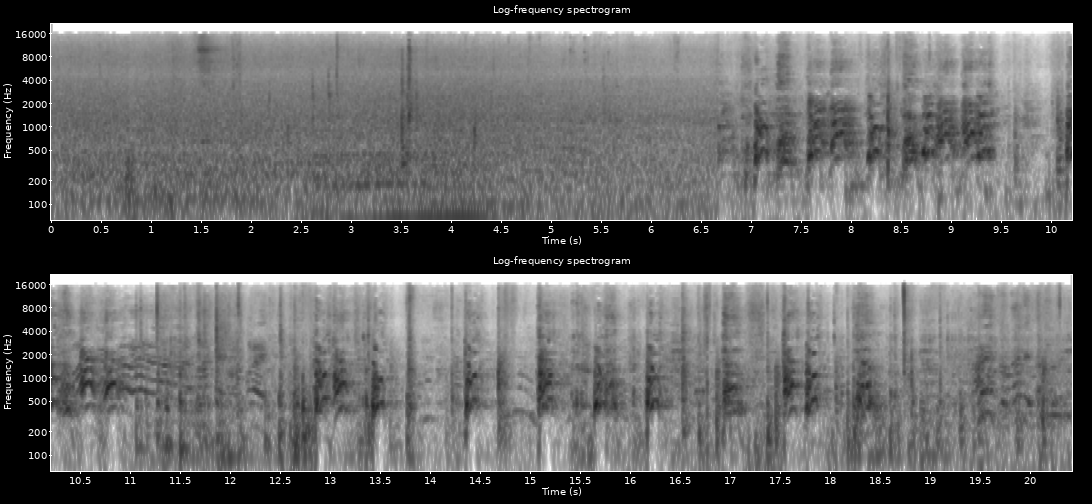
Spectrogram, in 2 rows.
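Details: Five Golden Retriever puppies aged 158 days, shut in the house for a day while Typhoon 24 neared Ain village, Japan, on 30 September 2018; after a quiet start, rapid overlapping yips and barks come in dense clusters.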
